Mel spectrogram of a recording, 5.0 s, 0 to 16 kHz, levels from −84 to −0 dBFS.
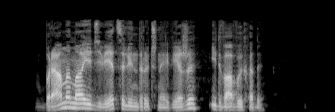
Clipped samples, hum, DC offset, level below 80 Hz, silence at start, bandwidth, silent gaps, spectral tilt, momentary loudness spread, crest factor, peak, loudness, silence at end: under 0.1%; none; under 0.1%; -52 dBFS; 0.7 s; 8.4 kHz; none; -5 dB/octave; 11 LU; 20 dB; 0 dBFS; -20 LUFS; 1.1 s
